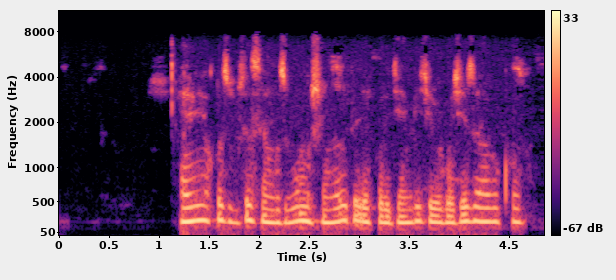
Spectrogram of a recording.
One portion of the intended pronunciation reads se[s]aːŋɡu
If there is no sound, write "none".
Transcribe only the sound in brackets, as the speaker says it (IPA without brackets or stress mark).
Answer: s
